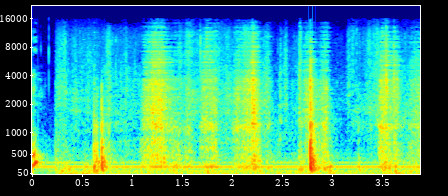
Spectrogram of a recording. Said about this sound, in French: J'ai pris mon gros plat à gratin, le plus gros que j'ai. Beurrer un plat allant au four.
